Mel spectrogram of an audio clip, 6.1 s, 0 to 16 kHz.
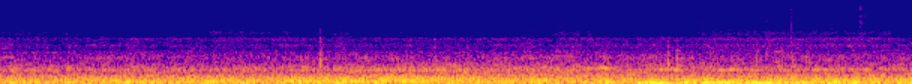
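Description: Cabin noise inside a Ryanair Boeing 737 taxiing after landing: steady jet engine hum over a low rolling rumble, with a faint whine. The deep rumble grows louder about four seconds in.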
